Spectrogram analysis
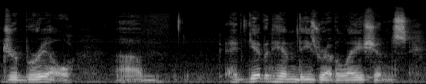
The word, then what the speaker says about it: Jibril: Basically, he said that the angel Gabriel, pronounced Jibril, had given him these revelations, and this revelation was known as the Quran.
